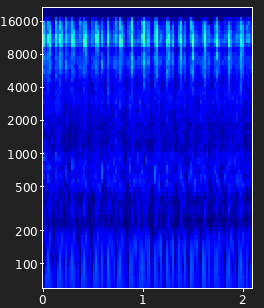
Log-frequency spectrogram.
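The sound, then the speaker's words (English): A classic air-cooled VW Beetle engine, in a car converted to a Meyers Manx dune buggy, runs with a steady low rumble and a quick, even pulsing throb throughout. “That's an air-cooled engine on a classic VW Bug that's been converted to a Max Myers dune buggy.”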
